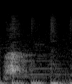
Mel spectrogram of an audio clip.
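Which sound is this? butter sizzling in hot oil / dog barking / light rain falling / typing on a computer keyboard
dog barking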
